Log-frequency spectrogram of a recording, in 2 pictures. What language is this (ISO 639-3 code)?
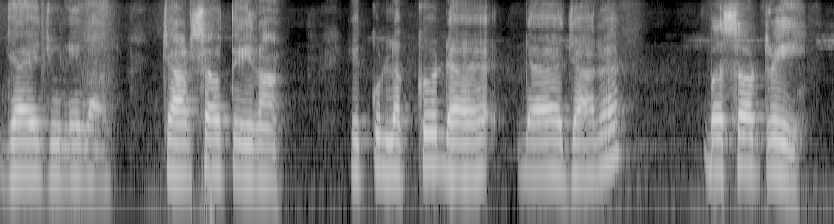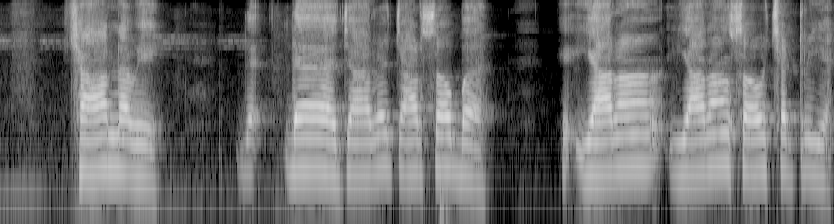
snd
